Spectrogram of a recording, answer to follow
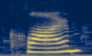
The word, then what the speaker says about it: climb: Silent B usually appears after M or before T. Common examples include climb, thumb, lamb, and debt. In all of these words, the B makes no sound at all.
